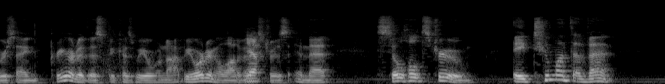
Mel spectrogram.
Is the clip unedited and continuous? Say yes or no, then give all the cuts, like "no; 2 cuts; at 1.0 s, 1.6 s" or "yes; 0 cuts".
no; 1 cut; at 4.9 s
